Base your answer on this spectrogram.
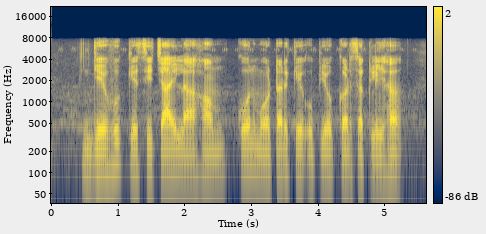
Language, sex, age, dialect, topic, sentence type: Magahi, male, 18-24, Western, agriculture, question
